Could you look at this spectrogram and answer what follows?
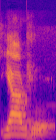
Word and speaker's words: Yahweh: It's really basically how you say it is Yahweh. Yahweh. Like hip hip hooray is Yahweh.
